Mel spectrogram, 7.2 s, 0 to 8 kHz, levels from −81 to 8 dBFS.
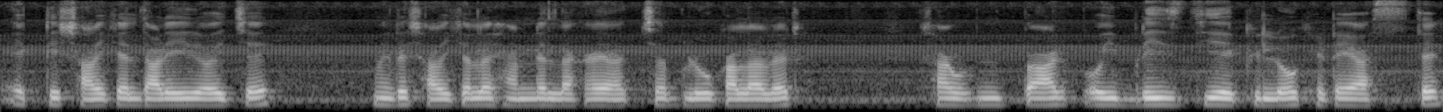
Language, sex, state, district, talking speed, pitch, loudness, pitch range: Bengali, male, West Bengal, Purulia, 165 wpm, 130 Hz, -18 LUFS, 125-135 Hz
